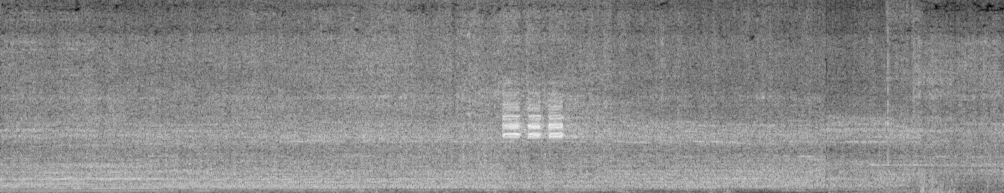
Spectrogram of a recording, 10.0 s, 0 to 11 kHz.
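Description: Peugeot 103 moped's small two-stroke engine running steadily under way. About five seconds in there is a short high three-pulse beep, and near the end the engine note drops briefly.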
